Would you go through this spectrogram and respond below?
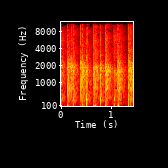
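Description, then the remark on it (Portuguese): Hands clap in applause for the CDL (Clube de Diretores Lojistas) of Lagoa Vermelha, a quick, steady rhythm of about seven sharp, fairly loud claps in a second and a half, with no voices over them. “E os nossos aplausos para a CDL, né, nesse dia.”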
